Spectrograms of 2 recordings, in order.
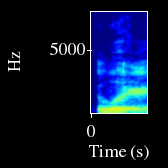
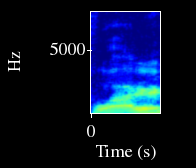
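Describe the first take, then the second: First: It is said with a Delaware regional pronunciation. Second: It is said with a general American pronunciation. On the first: This is how people say it back home. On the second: This is how others expect it to be said.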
